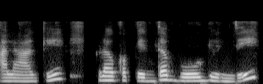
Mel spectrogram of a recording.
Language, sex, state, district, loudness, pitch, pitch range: Telugu, female, Telangana, Hyderabad, -16 LUFS, 170 Hz, 160-205 Hz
